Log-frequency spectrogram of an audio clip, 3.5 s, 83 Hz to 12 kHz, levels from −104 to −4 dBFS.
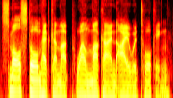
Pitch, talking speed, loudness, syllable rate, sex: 90 Hz, 210 wpm, -19 LUFS, 4.8 syllables/s, male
